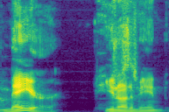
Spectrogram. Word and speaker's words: Oscar Mayer: And then the second part was my baloney has a second name. It's Meyer. That's what I thought. But apparently it's Mayer.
